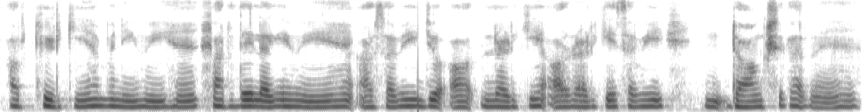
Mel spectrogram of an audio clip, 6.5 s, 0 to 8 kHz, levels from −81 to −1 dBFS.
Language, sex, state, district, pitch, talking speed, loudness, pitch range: Hindi, female, Rajasthan, Churu, 160 Hz, 175 wpm, -32 LUFS, 155-170 Hz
